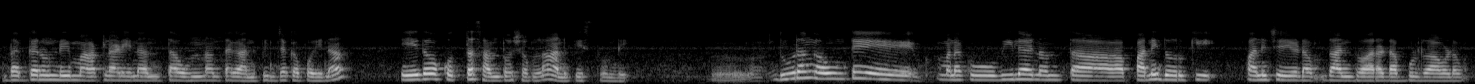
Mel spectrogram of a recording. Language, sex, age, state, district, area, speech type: Telugu, female, 30-45, Telangana, Warangal, rural, spontaneous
